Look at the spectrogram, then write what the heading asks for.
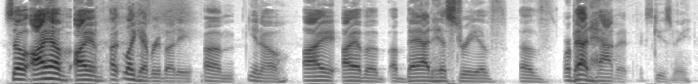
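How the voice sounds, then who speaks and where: A man's voice: medium pitch, a little fast, a bit bright, smooth. A man hosting a podcast in casual banter, rambling, jokey and a bit profane. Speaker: podcast host. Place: recorded at a theater company's space.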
